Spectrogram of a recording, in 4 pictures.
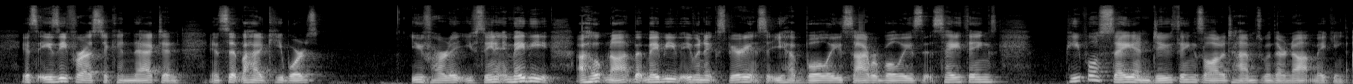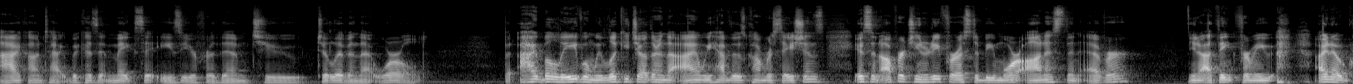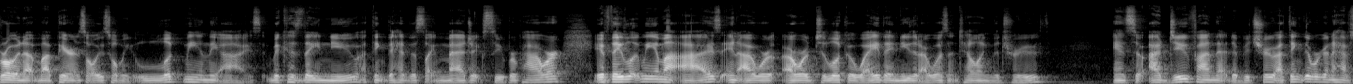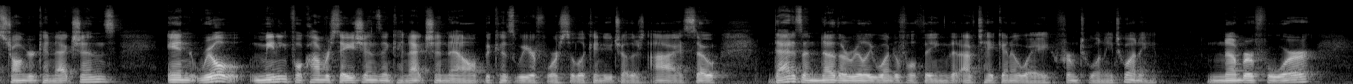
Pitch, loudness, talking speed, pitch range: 95 Hz, -19 LUFS, 215 wpm, 85-110 Hz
